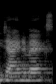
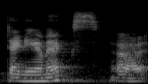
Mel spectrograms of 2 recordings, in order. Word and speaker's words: Dynamex: Supreme Court case called, I like to say Dynamex, but it's Dynamics. Everyone's been saying it wrong forever. If you want to really seem like totally educated, you would call it Dynamics.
